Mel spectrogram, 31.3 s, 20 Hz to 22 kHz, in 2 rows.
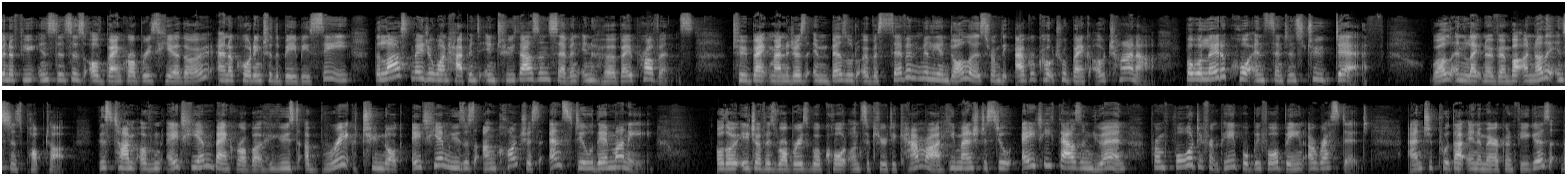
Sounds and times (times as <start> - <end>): Speech: 0.0 - 13.7, 14.3 - 22.2, 22.8 - 31.2.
